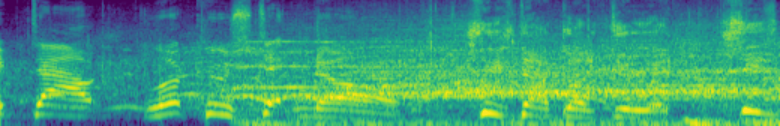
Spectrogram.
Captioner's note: crowd cheering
